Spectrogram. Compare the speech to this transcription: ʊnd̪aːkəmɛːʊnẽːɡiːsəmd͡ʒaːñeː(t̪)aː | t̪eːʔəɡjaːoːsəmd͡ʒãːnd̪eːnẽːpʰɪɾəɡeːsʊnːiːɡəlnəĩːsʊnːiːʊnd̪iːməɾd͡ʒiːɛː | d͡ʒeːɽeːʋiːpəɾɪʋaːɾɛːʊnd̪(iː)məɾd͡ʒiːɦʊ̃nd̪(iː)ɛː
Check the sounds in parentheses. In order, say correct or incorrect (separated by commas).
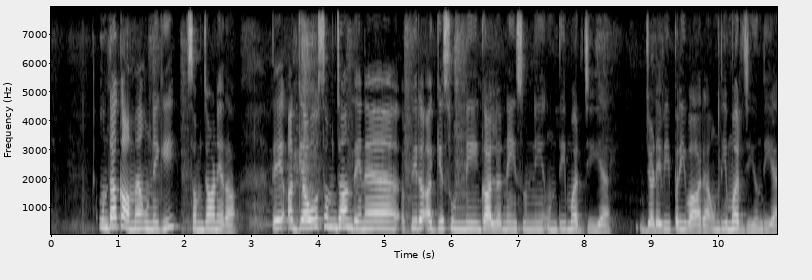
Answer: incorrect, correct, correct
